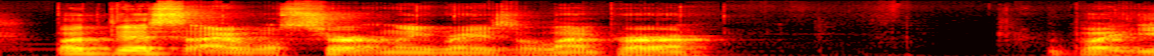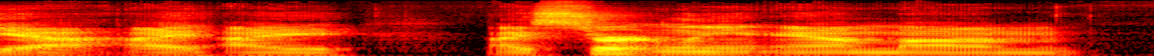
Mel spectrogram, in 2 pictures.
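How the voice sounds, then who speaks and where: A man speaks with a fairly low pitch and a bright, sharp tone. His pitch varies in an ordinary way, and he takes long, frequent pauses. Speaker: poker player and streamer. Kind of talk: live stream commentary. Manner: fast; many filler words.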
